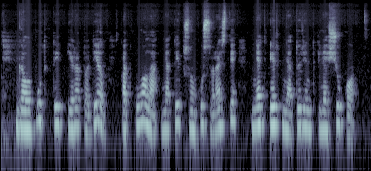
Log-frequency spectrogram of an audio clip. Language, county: Lithuanian, Šiauliai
